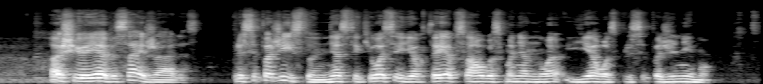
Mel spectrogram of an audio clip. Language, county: Lithuanian, Kaunas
